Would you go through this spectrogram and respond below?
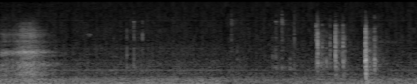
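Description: Brief burst of keystrokes near the end as a git clone command is typed on a computer keyboard, a few sharp clicks after a quiet stretch with a faint hum.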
